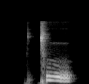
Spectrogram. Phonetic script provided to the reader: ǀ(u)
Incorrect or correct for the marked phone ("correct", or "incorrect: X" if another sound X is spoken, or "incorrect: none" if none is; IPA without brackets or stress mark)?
correct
